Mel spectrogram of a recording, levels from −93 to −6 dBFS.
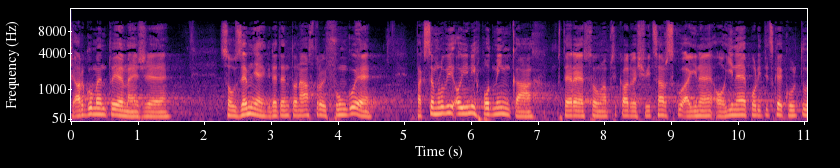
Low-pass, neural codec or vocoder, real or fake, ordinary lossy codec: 14.4 kHz; none; real; MP3, 48 kbps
